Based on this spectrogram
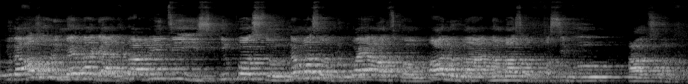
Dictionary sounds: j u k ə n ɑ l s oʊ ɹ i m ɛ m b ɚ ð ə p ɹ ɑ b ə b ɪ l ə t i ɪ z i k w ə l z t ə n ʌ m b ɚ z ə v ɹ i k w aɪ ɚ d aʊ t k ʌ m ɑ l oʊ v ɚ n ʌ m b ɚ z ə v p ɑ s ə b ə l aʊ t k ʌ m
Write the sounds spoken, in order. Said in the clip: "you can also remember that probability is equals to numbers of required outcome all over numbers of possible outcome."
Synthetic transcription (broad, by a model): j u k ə ɑ l s oʊ ɹ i m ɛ m b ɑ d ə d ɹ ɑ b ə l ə t i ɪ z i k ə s t ə n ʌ m b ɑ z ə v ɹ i k w aɪ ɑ aʊ t k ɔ m ɑ l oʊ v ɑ n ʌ m b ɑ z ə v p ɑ s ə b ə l aʊ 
